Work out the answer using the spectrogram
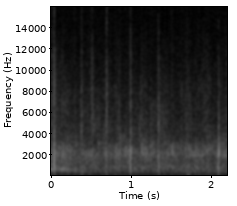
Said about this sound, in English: And so I may not be saying this so much for the benefit of those seated today, but for those behind the desk there in the sound booth, for those in our production room, I am saying that. Can we all give those people a big round of applause? Amen.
